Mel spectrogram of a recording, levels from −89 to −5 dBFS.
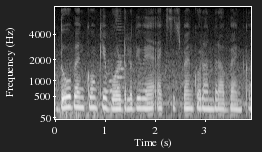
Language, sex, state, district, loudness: Hindi, female, Uttar Pradesh, Hamirpur, -20 LUFS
